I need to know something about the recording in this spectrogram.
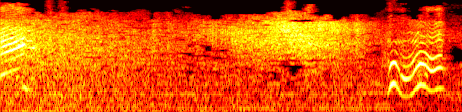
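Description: Anime battle sound effects: a steady rushing blast noise as a dark energy wave sweeps the ground. A short rising voice cry trails off at the start, and a brief high, wavering shout comes at the very end.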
